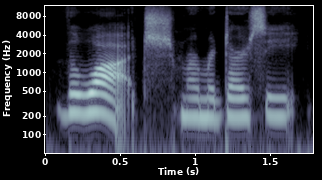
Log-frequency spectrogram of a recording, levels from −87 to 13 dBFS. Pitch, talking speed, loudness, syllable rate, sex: 205 Hz, 135 wpm, -18 LUFS, 4.5 syllables/s, female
